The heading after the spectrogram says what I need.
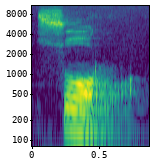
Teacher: Ini harus dibaca tafkhim atau dibaca tebal ya, karena huruf ra mati atau sukun. Ra disukunkan setelah dhammah.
